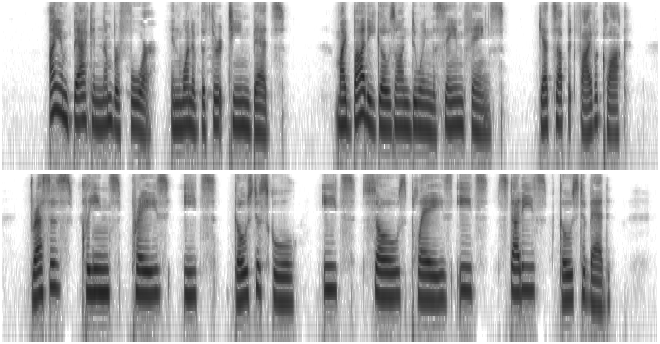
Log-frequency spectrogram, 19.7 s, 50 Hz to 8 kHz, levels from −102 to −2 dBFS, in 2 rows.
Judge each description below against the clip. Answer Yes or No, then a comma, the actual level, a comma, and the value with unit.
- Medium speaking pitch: No, high, 200 Hz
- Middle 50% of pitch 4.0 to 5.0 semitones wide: No, average, 3.3 semitones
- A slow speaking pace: Yes, slow, 120 wpm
